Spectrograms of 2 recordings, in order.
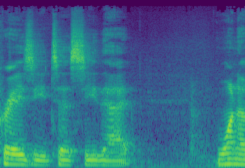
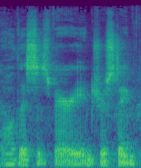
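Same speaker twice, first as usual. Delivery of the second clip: low, quiet mock musing; 10 semitones lower, 6 dB quieter, faster than usual. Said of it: "I was like".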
